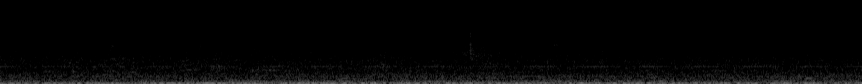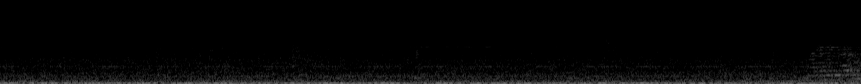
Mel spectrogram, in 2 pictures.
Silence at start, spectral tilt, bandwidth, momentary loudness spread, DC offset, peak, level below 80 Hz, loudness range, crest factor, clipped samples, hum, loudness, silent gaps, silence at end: 0 s; -7.5 dB/octave; 9.6 kHz; 3 LU; under 0.1%; -36 dBFS; -48 dBFS; 1 LU; 12 dB; under 0.1%; none; -54 LUFS; none; 0 s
